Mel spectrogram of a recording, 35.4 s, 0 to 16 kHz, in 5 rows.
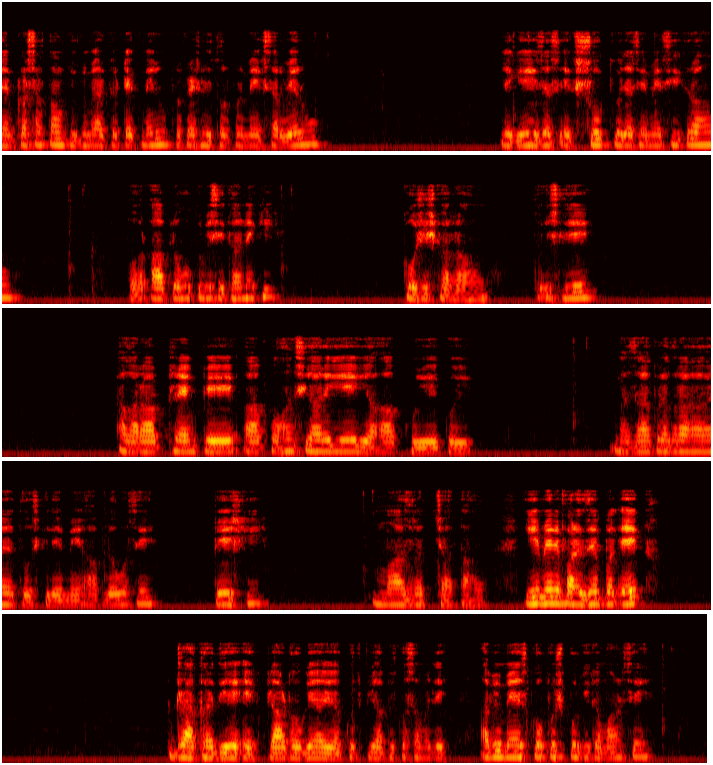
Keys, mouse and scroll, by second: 3.1 click, 3.8 Escape, 5.1 click, 16.8 click, 20.3 Escape, 22.2 click, 25.9 Escape, 28.3 scroll down 1, 29.0 scroll down 1, 31.8 click.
